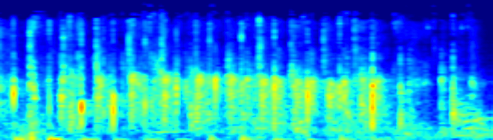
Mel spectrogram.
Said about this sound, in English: Let's give her a clap.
